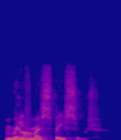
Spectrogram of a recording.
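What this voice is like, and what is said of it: Bad impression of another person's voice. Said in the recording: “That was a bad impression.”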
